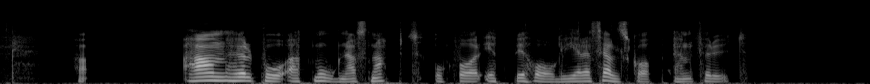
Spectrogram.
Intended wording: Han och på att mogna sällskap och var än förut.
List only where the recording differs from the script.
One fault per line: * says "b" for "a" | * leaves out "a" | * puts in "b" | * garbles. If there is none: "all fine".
* says "höll" for "och"
* says "snabbt" for "sällskap"
* puts in "ett behagligare sällskap"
